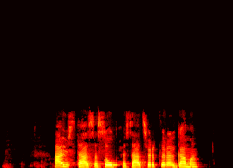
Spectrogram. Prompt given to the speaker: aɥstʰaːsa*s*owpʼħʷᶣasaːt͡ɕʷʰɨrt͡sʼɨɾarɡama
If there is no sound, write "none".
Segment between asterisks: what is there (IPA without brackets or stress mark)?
s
